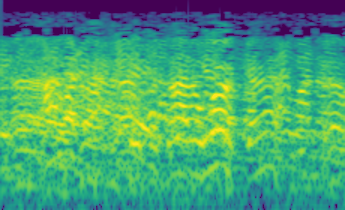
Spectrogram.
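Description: An angry crowd chatters outside, a dense, steady babble of many overlapping voices rising and falling at a fairly loud level, with no single speaker standing out.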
